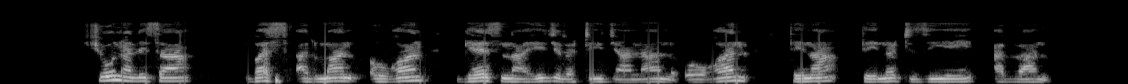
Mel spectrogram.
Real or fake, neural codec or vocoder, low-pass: real; none; 7.2 kHz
